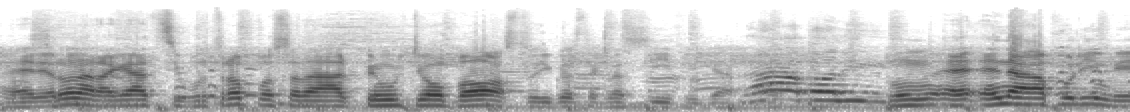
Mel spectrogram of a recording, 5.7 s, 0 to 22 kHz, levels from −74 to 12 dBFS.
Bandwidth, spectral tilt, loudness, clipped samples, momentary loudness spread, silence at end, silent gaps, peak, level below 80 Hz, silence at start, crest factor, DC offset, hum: 16.5 kHz; -5 dB/octave; -14 LUFS; under 0.1%; 16 LU; 0 s; none; -2 dBFS; -44 dBFS; 0 s; 14 dB; under 0.1%; none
